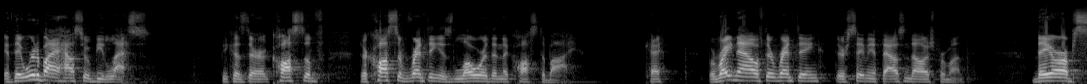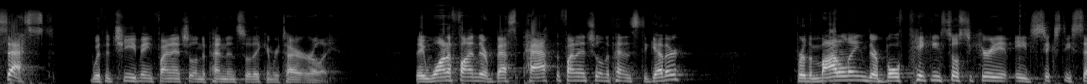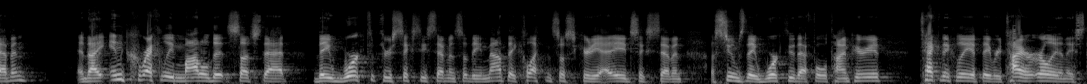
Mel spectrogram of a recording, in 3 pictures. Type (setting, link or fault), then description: setting, live audience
